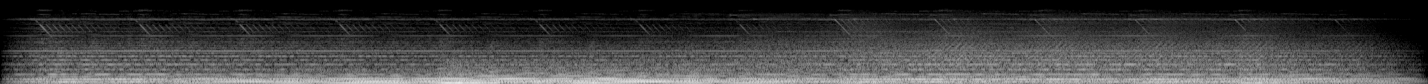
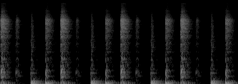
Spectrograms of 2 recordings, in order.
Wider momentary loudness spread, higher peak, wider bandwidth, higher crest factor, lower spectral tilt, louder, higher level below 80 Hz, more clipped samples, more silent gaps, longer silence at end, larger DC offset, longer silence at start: about the same, 8 LU vs 7 LU; first, -2 dBFS vs -18 dBFS; second, 13 kHz vs over 20 kHz; second, 14 dB vs 20 dB; first, -7.5 dB/octave vs -1.5 dB/octave; first, -18 LUFS vs -37 LUFS; first, -22 dBFS vs -46 dBFS; neither; neither; about the same, 0.05 s vs 0 s; neither; about the same, 0.05 s vs 0 s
